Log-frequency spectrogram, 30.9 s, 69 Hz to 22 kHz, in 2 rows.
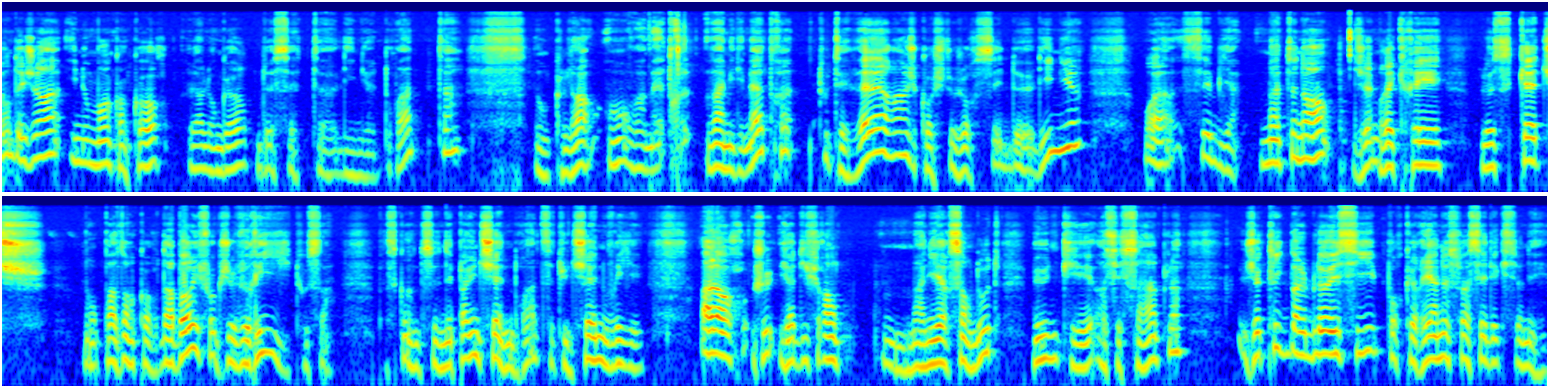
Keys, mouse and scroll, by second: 0.0-1.1 drag, 2.3 click, 3.9 click, 6.2 KP_2, 6.4 KP_0, 6.7 KP_Enter, 11.6 click, 28.8 click.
